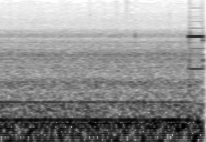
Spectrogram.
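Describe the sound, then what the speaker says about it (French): A Ninja Dual Zone air fryer hums steadily as it finishes cooking fries and andouillettes, then gives a short electronic beep at the end as it stops. "Simultanément, elle s'arrête, elle bip."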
